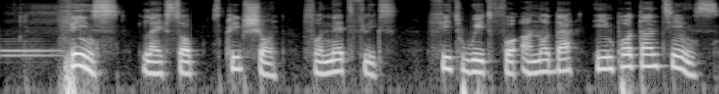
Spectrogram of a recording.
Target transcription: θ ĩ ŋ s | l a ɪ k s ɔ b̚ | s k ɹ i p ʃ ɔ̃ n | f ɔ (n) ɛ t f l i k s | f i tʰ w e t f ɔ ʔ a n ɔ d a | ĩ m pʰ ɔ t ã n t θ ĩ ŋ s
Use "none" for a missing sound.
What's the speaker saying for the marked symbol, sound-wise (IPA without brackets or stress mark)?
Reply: n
